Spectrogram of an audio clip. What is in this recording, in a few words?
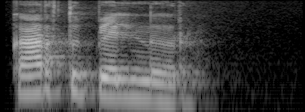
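"картупель ныр", Komi, female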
